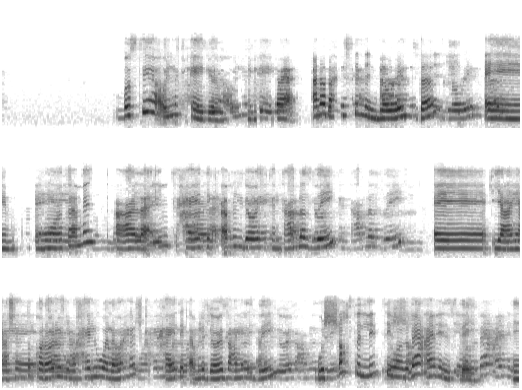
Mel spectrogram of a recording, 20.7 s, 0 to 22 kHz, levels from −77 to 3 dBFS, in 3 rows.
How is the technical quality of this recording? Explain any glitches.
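The recording's quality is hurt by a recurring echo and one brief dropout. Both come from the far end's echo handling.

Echo leak runs from 2.62 to 6.68 s, 7.32 to 7.95 s, 8.26 to 12.31 s, 13.58 to 18.5 s, and 18.87 s to the end. A copy of the speech comes back about 0.9 s late. It's strongest in the first stretch, about 5 dB under the speech, and about 10 dB under after that. The likely cause is a loudspeaker echo the canceller didn't fully remove.

Speech suppressed in double talk happens from 7.0 to 7.33 s, as the echo overlaps the talker. The voice dips by roughly 20 dB for about a third of a second. That's likely the canceller ducking everything because it couldn't tell the talker from the echo.

Through all of this, the sound stays band-limited to 8 kHz, as expected for the call path.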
